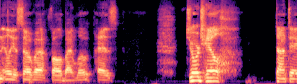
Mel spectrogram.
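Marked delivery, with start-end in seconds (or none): 3.7-5.9 talking through a yawn. Real, not acted. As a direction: yawn mid-word.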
